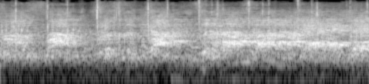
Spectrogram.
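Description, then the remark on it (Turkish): A crowd of students in Çorum shouting and chanting together, protesting after students were trapped in a Credit and Dormitories Institution (KYK) elevator: a continuous loud roar of many voices with rising bursts, some sharp clattering knocks punctuating the din. “Çorum'da ise öğrenciler yine Kredi ve Yurtlar Kurumu'nun asansöründe mahsur kalınca yaşananları protesto etti.”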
